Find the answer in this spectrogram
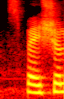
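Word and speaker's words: special: जैसे यहां पर सी आई एल है। इसको शल पढ़ेंगे। जैसे स्पेशल में हो गया। और यहां पर देखें ऊपर वाली स्पेलिंग में टी आई एल ये वाला पैटर्न लिख लें। एल भी लिख लें और शल लिख लें। ये शाल नहीं शल।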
